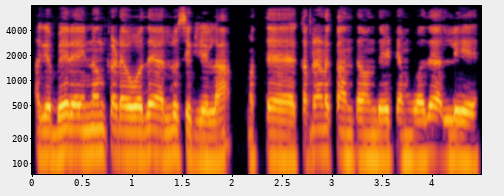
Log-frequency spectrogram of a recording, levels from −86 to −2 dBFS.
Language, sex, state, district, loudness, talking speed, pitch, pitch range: Kannada, male, Karnataka, Shimoga, -15 LUFS, 215 wpm, 115 Hz, 110-125 Hz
